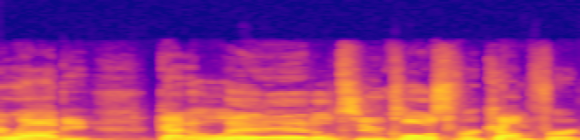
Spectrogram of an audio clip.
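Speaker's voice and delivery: plain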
